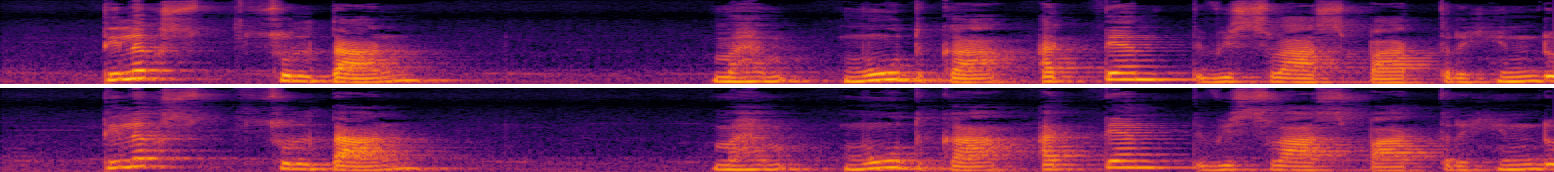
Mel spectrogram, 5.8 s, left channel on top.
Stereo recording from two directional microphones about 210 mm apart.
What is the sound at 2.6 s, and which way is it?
Speech, 40° left (ahead or behind).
